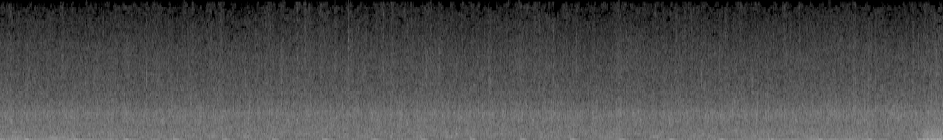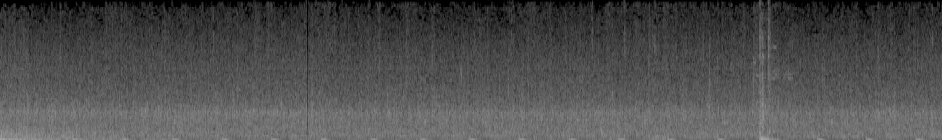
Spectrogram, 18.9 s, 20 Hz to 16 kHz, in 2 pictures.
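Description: Steady dense hail drumming down in Farming Simulator 25, a constant hissing patter with no pause across the whole stretch, broken only by a brief low thud midway and a sharp tick near the end, with no talking.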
